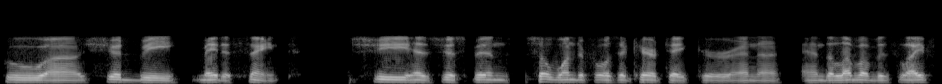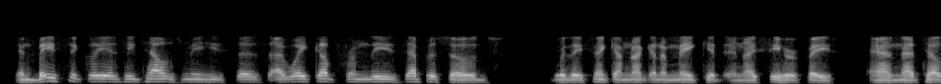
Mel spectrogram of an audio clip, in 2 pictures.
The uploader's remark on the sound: spoke by phone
